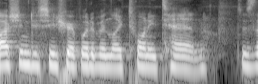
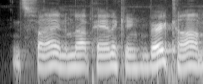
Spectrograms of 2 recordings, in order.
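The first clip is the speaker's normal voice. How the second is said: ordinary talk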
